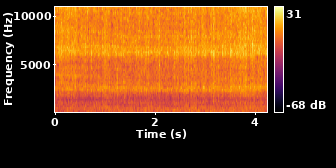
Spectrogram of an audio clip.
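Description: Steady crackling hiss, like gravel rushing through the pump: cavitation from vapor bubbles collapsing downstream.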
